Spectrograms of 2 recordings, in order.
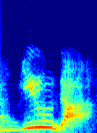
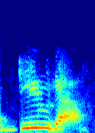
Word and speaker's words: deuda: La deuda. La deuda. That's a little different to pronounce. You kind of combine the EU.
